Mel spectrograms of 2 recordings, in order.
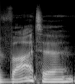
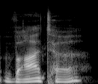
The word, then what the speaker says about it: vata: It's vata, and vata, V-A, long A, ah, vata, is the principle of movement.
